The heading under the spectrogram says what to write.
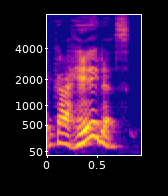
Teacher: carreiras, o ditongo é decrescente, eu tenho vogal e semivogal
